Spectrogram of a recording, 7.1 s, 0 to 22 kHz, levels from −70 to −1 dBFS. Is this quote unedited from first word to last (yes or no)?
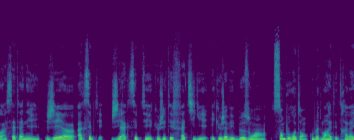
yes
